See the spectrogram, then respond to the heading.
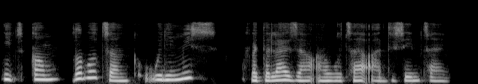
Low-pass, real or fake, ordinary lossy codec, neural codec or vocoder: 7.2 kHz; fake; none; codec, 24 kHz, 1 kbps, SNAC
